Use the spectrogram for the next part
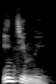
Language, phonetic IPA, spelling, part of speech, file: Russian, [ɪnʲˈtʲimnɨj], интимный, adjective, Ru-интимный.ogg
- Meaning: 1. intimate (sexually) 2. intimate (romantically close)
